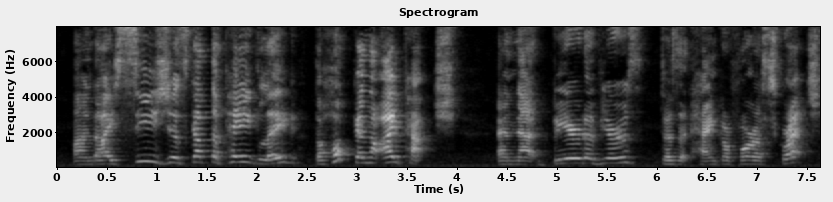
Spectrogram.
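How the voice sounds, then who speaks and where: A woman puts on a gruff character voice with a high pitch. She talks at a fairly slow pace over clear background noise. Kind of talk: children's read-aloud character voice. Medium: read story. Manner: gruff, blustering, pirate slang.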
